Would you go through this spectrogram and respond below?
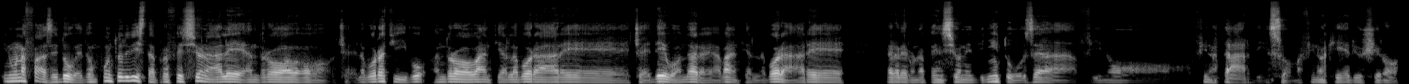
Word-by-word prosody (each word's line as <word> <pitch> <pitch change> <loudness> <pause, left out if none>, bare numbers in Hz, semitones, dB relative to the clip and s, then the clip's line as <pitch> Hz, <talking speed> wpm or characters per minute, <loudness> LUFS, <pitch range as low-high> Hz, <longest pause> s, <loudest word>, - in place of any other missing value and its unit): in 140 - -6
una 155 +1 +4
fase 110 -5 -2
dove, 110 -5 +4
da 115 - -7
un 115 - -6
punto 155 +7 +2
di 175 - +5
vista 170 -9 +3
professionale 125 -2 +2
andrò 110 -3 -1
cioè, - - -15
lavorativo, 125 +1 -1
andrò 120 +2 +2
avanti 115 -1 0
a 110 - -6
lavorare 110 -4 -3
cioè, - - -7
devo 130 -4 +7
andare 100 -1 -2
avanti 105 -4 -3
a - - -16
lavorare 105 -1 -1 0.4
per 110 -1 -5
avere 105 -1 -4
una 105 +1 -10
pensione 105 0 +3
dignitosa 105 -4 -4
fino 85 -5 -20
fino - - -13
a - - -13
tardi, - - -5
insomma, - - +2
fino 105 -1 -12
a - - -6
che 105 -1 -11
riuscirò. 100 -2 -8
110 Hz, 160 wpm, -24 LUFS, 100-120 Hz, 0.4 s, devo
